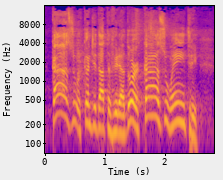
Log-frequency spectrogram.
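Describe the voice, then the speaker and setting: An animated man's voice over noticeable background noise. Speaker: city councillor. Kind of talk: council floor speech. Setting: municipal council chamber.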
